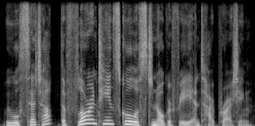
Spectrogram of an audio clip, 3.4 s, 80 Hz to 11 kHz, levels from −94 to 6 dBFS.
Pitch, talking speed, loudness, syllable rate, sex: 210 Hz, 195 wpm, -19 LUFS, 6.3 syllables/s, female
